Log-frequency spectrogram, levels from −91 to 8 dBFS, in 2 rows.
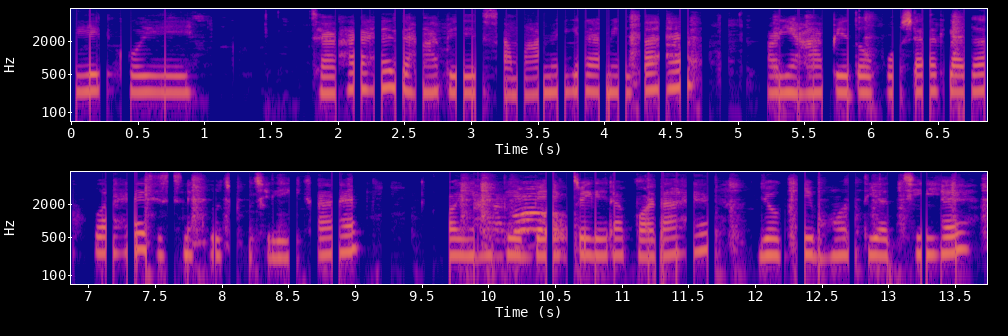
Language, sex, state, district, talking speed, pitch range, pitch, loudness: Hindi, female, Chhattisgarh, Bilaspur, 160 wpm, 230-245 Hz, 235 Hz, -35 LUFS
